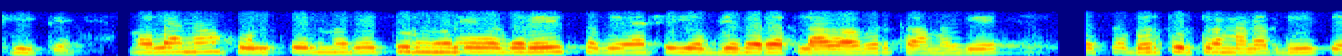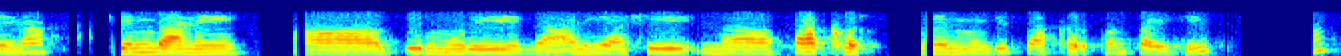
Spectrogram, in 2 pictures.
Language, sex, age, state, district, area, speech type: Marathi, female, 30-45, Maharashtra, Osmanabad, rural, conversation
